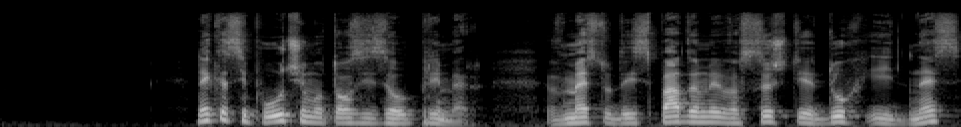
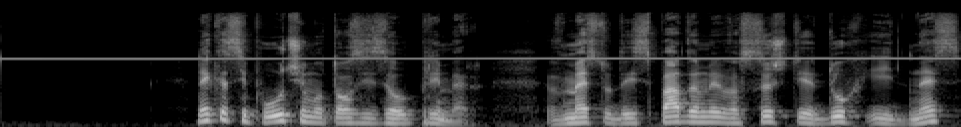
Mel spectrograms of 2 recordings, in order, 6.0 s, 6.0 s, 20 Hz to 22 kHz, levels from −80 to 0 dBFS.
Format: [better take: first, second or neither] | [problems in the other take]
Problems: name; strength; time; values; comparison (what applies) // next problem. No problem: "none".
first | high-pitched whine; loud; throughout; 4 kHz, 8 dB below the speech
